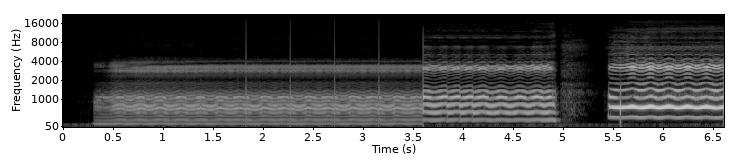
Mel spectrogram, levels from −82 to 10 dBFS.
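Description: A music clip with two playback faults. From 1.84 to 3.61 s, a broken-record loop: the player or stream likely stalled and kept resending the last fragment it held, so a 443 ms slice of the music repeats exactly four times, back to back, and the music that belonged there is lost. Shortly after, from 3.84 to 4.22 s, come repeated frames: a short run of compressed frames was sent again, so a 128 ms block plays three extra times. This is heard as a stutter, and it stretches the audio by 384 ms.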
